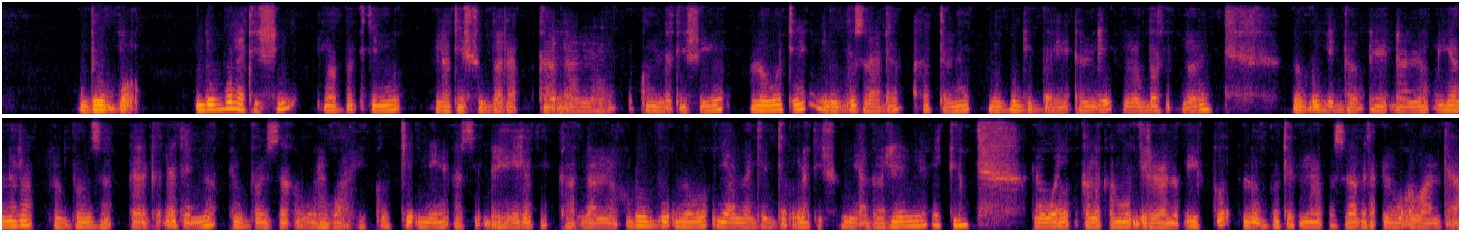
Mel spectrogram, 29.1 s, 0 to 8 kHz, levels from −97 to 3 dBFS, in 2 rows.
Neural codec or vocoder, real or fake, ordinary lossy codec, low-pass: codec, 44.1 kHz, 1.7 kbps, Pupu-Codec; fake; Opus, 16 kbps; 7.2 kHz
